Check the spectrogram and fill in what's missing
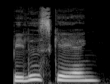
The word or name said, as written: billedskæring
